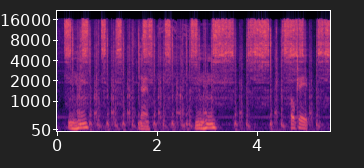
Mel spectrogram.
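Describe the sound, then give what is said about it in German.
A printer printing a page gives off a rapid mechanical clatter and whirr that runs steadily throughout, while a person talks over it. “Ja, Moment, ich drucke jetzt hier mal, ich gehe mal hier auf Drucken. So, jetzt druckt er.”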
